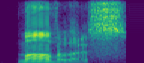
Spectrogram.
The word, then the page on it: marvellous: British English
